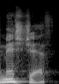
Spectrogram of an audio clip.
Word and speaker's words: MSCHF: MSCHF, but it said Mischief.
